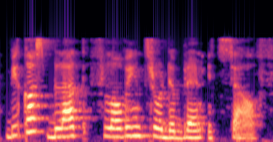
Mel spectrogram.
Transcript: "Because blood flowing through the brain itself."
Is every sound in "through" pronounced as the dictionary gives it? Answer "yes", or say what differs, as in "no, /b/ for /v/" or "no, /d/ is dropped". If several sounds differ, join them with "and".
no, /t/ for /θ/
